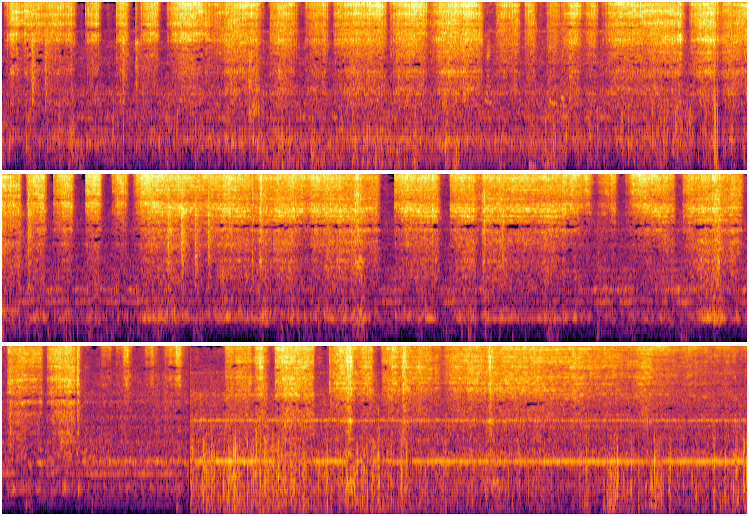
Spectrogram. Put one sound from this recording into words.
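A wood lathe whirs steadily as it spins.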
